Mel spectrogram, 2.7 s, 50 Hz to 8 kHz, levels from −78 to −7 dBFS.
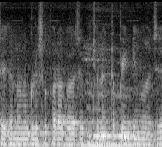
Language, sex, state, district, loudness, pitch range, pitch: Bengali, male, Tripura, West Tripura, -16 LUFS, 105-110 Hz, 110 Hz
